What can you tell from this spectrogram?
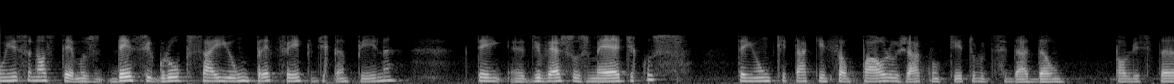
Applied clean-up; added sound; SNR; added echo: none; none; none; none.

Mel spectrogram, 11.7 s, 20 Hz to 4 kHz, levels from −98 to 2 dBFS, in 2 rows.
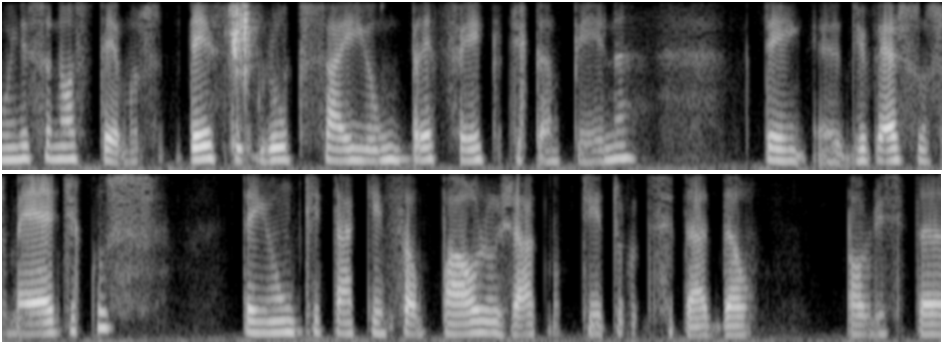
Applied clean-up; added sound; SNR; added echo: neural diffusion model UNIVERSE++.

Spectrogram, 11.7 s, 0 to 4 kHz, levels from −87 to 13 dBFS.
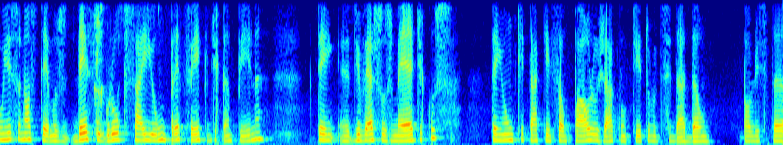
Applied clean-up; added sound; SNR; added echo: neural mask model Resemble Enhance denoiser.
